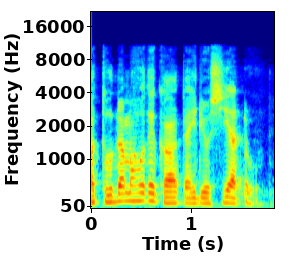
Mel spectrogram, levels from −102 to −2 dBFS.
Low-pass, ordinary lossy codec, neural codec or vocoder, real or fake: 10.8 kHz; none; codec, 24 kHz, 1 kbps, SNAC; fake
